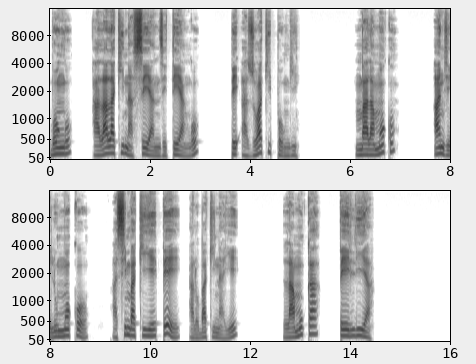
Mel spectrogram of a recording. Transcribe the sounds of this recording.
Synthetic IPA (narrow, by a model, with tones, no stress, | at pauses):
bo˦ŋɡo˦ | a˨la˦la˦ki˦na˨se˦ja˨nze˨te˦ja˨ŋɡo˦ | pe˦ʔa˨zwa˦ki˦po˨ŋɡi˦ | mba˨la˨mɔ˦kɔ˦ | a˦nd͡ʒe˨lu˦mɔ˦kɔ˦ | a˨si˦mba˦ki˦je˦pe˦ | a˨lo˨ba˦ki˦na˨je˦ | la˨mu˦ka˦ | pe˦li˦a˦˨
